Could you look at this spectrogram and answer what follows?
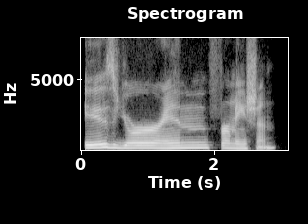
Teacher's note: you can use this R to connect to the vowel sound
